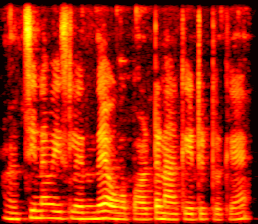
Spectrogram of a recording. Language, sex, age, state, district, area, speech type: Tamil, female, 18-30, Tamil Nadu, Mayiladuthurai, urban, spontaneous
